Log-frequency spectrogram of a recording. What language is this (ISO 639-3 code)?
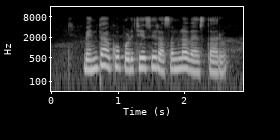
tel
